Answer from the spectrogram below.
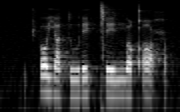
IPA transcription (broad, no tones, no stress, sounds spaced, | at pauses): t͡ʃʼ ɔ j a t u ɾ e ǀ e ŋ o qʼ ɔ ħ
